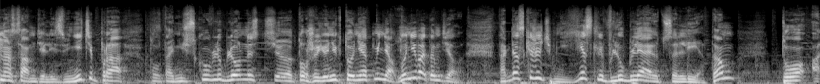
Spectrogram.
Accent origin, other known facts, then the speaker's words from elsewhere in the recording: Saint Petersburg, Russia; А как выглядим мы, петербуржцы?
